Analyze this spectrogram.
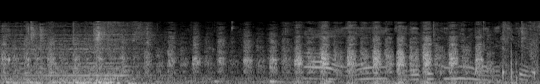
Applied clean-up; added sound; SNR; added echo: none; Dog; -2 dB; none.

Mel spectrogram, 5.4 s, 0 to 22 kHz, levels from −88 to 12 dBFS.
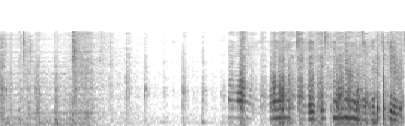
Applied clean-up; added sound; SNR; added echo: neural mask model RNNoise.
